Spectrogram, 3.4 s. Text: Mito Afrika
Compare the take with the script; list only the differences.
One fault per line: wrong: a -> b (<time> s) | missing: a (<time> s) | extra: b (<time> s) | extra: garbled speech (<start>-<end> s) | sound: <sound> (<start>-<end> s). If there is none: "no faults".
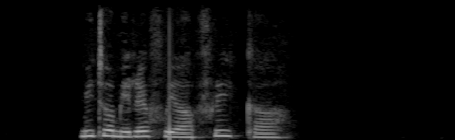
extra: mirefu ya (0.8 s)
